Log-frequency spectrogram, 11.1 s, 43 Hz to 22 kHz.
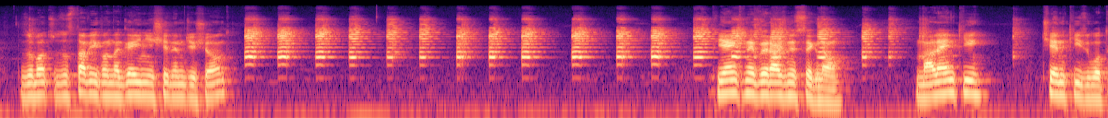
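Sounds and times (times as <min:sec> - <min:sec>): metal detector beeps: 0:02.5 - 0:09.6.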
